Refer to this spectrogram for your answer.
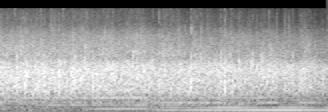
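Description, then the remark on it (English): An audience applauds for the Lord after a prayer, a dense wash of many hands clapping at once, with a low sustained organ-like tone underneath that shifts pitch partway through. “Can we give the Lord a good hand clap today?”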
